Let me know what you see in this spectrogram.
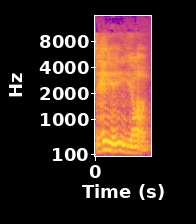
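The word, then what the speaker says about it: He'eia: Hiia, pronounced Heiaia, State Park.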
